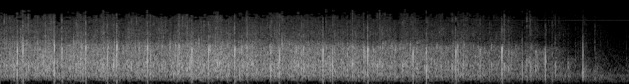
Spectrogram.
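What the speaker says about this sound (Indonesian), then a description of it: "Mari kita berikan tepuk tangan untuk Pak Kapolres." Sustained audience applause at an Indonesian televised talk show. Dense, steady clapping with individual claps popping out, fading slightly toward the end.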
